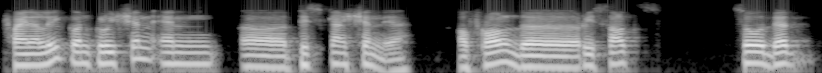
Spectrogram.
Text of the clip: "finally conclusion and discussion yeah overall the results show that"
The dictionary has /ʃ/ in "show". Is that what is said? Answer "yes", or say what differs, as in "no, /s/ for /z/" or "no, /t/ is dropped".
no, /s/ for /ʃ/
